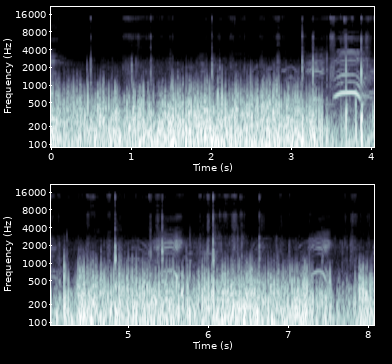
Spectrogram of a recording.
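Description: Basketball bouncing on an asphalt court as it is dribbled, heard as irregular knocks over a steady wind rumble on the microphone, with a few short voice calls from players.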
